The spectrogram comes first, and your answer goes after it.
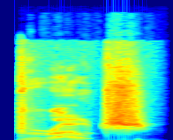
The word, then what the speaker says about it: brooch: like smooch answer yes brooch is usually usually pronounced in the U.S and UK to rhyme with roach but some American dictionaries recognize a variant pronunciation that rhymes with smooch so it's real I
